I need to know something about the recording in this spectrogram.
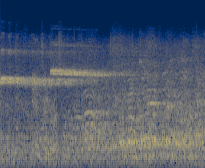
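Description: Referee's whistle blown to stop the wrestling: a shrill steady tone lasting about two seconds, with a second, higher tone joining about a second in, over voices shouting in a gym.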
